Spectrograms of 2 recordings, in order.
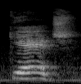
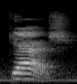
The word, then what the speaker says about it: cache: और हम उसको बोलते कैसे हैं? कैच या केक. नॉर्मली इस वर्ड को या तो मैंने कैच सुना है या केक. केक क्लियर कर दो. No, that is wrong English. The correct pronunciation of the word is कैश.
